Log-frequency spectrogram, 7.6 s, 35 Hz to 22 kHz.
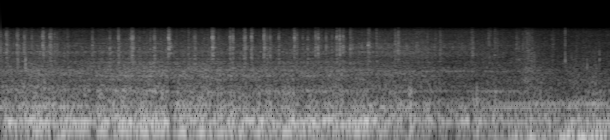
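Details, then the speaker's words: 1997 Ford Ranger with hard starting, backfire and a choked, lumpy rough idle with ticking, nearly stalling. Owner unsure whether it is air, fuel or spark, and suspects a vacuum leak or blocked muffler; coil wires mismatched. "truck feels like it's going to stall I don't know anyways if anyone has any uh advice please do thanks"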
